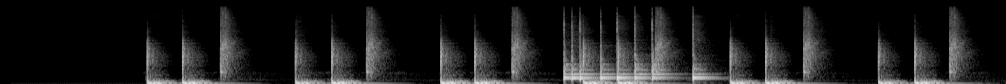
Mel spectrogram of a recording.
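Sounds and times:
hand drum hits: 5.6s - 7.4s.

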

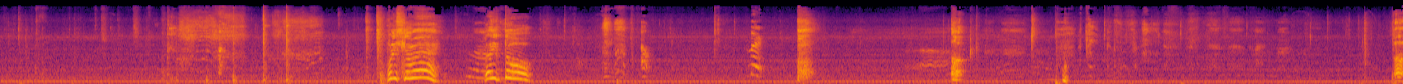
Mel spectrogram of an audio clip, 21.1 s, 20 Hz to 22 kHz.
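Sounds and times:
steady low hum: 0.0s - 21.0s
toddler coughing: 12.0s - 12.3s, 14.2s - 14.6s
toddler vocal noises: 13.6s - 14.3s.

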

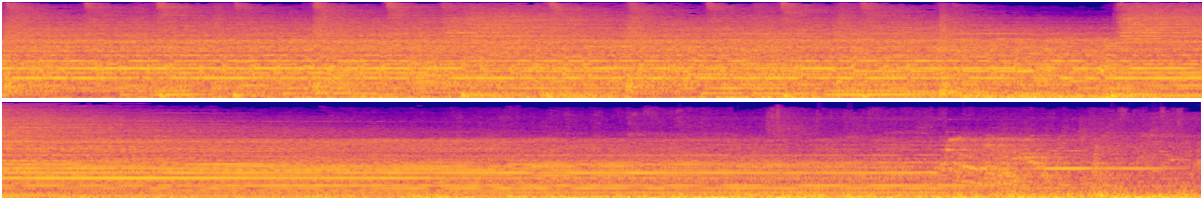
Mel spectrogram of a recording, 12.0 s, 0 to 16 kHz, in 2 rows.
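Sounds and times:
electric guitar sustained chord: 0.0s - 11.9s.

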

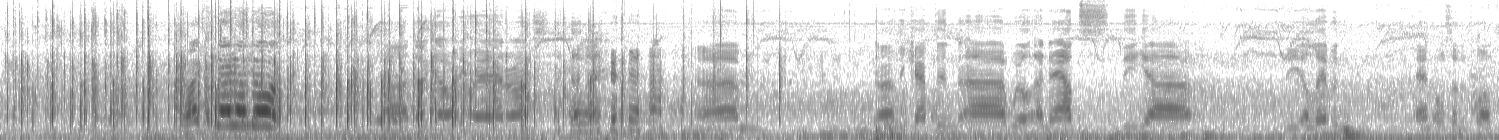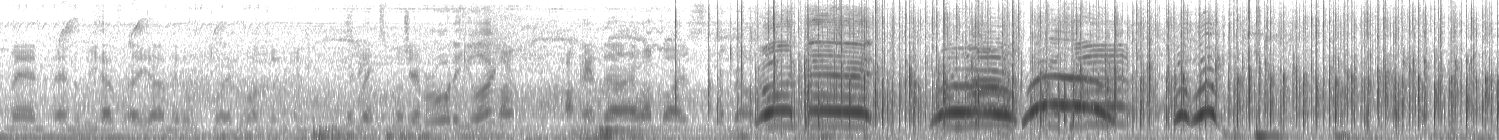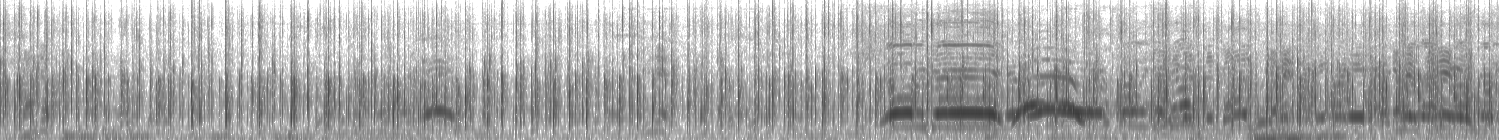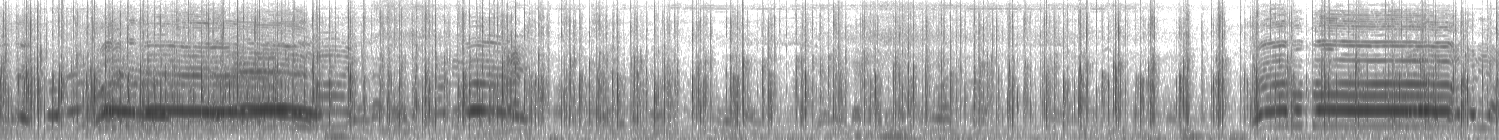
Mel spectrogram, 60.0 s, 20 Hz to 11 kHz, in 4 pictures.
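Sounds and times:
small group clapping: 0.0s - 8.9s, 21.0s - 59.9s
voices calling out and talking: 1.7s - 27.4s, 29.4s - 59.9s.

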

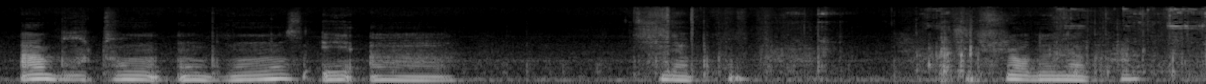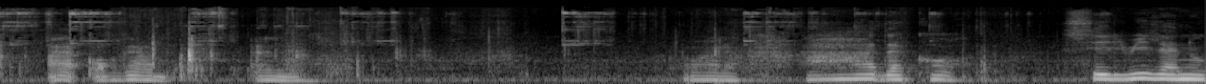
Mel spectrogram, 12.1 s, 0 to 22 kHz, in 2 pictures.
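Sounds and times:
metal ring clinking: 4.0s - 11.2s.

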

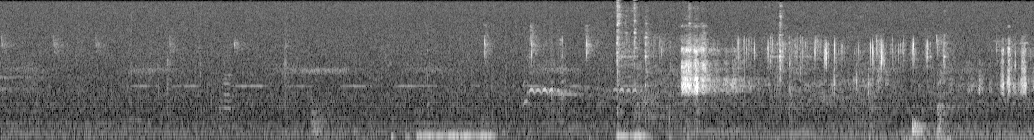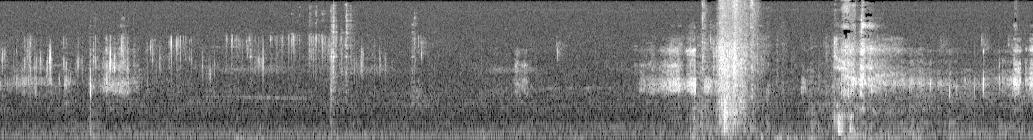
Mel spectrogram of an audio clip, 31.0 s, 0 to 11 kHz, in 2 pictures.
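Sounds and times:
chipmunk crunching seeds: 9.6s - 22.2s.

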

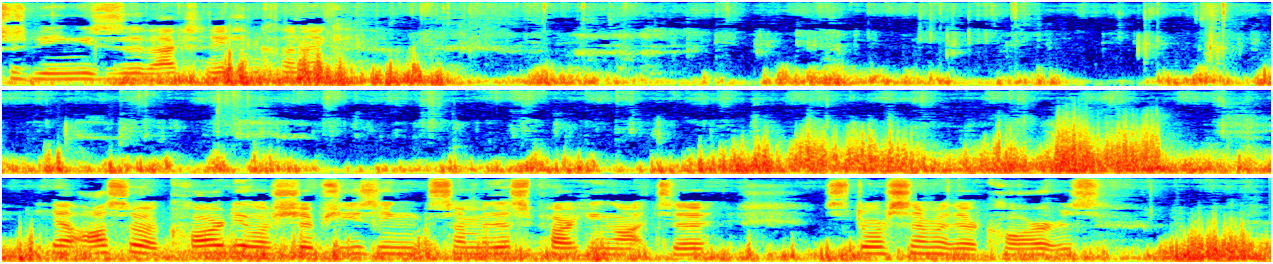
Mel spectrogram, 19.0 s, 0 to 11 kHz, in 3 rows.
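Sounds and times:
footsteps on concrete: 0.0s - 15.9s.

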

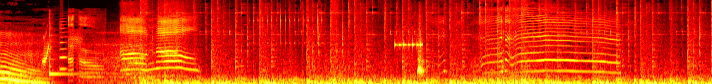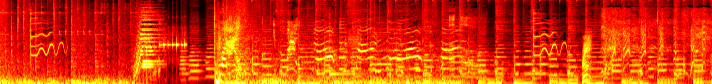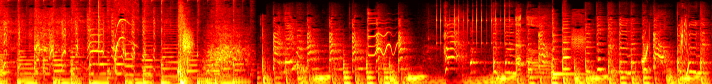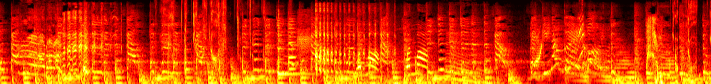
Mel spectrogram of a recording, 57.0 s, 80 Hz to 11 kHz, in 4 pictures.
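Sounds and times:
rapid beeping: 7.9s - 8.6s
slap on forehead: 32.0s - 32.4s.

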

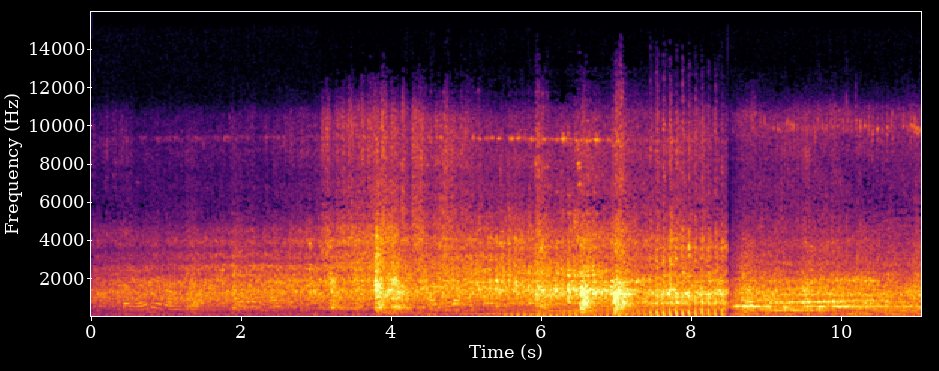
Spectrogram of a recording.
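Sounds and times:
street traffic: 0.0s - 11.0s
auto-rickshaw engine putting: 2.6s - 11.0s
motorcycle passing: 4.9s - 11.0s.

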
